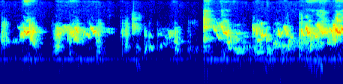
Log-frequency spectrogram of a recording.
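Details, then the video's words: Several captive Budgerigars from a breeding flock in lively chatter: rasping, warbled squawks and chirps, a brief gap at two seconds, then a louder dense burst, over a soft electrical hum. "Sonidos de Mi Cría de periquitos Australianos"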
